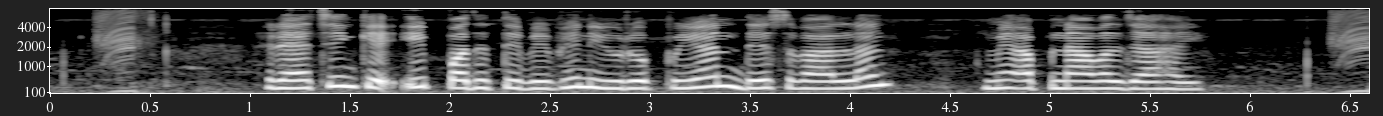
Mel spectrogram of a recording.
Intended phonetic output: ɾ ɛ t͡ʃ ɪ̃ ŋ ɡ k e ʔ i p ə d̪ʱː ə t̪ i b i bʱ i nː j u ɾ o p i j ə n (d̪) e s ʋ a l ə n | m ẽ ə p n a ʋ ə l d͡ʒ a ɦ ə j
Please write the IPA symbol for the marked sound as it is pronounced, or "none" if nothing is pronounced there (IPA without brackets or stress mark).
d̪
